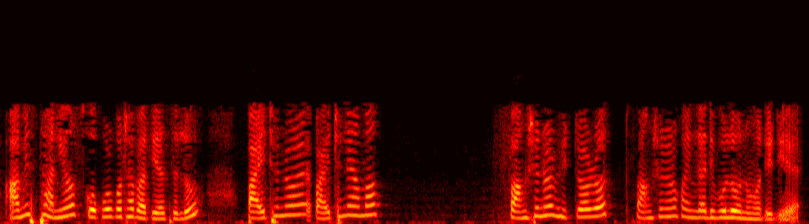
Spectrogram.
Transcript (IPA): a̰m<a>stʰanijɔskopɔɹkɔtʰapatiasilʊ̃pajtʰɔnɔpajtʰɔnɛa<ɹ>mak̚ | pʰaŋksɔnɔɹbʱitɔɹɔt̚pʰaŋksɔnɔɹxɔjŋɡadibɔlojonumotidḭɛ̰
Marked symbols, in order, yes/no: no, no

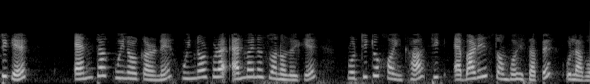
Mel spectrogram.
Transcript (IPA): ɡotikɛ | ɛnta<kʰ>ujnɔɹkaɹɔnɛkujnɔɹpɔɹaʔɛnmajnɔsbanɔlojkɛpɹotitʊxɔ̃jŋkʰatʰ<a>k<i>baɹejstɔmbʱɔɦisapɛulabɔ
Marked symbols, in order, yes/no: no, no, no

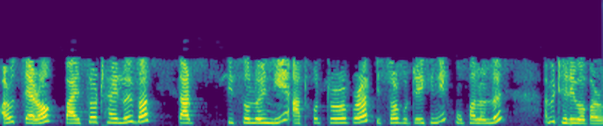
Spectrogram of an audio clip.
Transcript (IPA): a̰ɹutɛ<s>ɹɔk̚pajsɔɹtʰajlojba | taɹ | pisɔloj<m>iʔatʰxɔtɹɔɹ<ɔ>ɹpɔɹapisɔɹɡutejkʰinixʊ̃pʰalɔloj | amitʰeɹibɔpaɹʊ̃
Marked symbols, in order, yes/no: no, no, yes

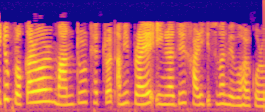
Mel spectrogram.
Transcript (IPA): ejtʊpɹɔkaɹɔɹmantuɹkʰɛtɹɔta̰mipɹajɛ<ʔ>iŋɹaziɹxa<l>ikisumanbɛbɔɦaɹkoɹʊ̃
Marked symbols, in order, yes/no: yes, no

